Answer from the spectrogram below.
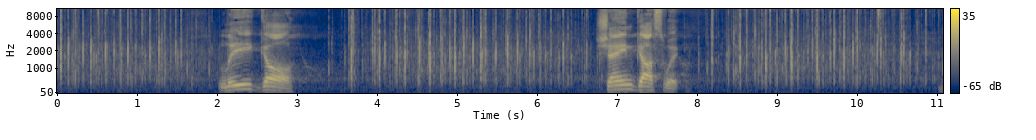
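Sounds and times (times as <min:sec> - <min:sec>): crowd applause: 0:00.0 - 0:02.0, 0:03.6 - 0:06.7, 0:08.1 - 0:11.0.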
